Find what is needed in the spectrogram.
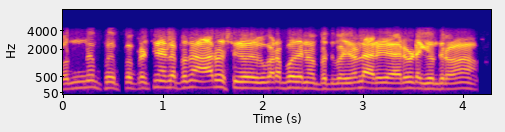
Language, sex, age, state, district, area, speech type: Tamil, male, 60+, Tamil Nadu, Thanjavur, rural, conversation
